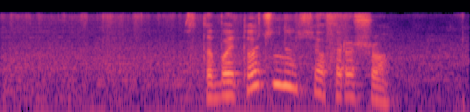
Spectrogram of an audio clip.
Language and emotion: Russian, neutral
